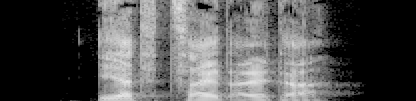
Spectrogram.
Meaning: geological era
- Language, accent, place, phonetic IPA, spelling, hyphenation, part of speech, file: German, Germany, Berlin, [ˈeːɐ̯tt͡saɪ̯tˌʔaltɐ], Erdzeitalter, Erd‧zeit‧al‧ter, noun, De-Erdzeitalter.ogg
